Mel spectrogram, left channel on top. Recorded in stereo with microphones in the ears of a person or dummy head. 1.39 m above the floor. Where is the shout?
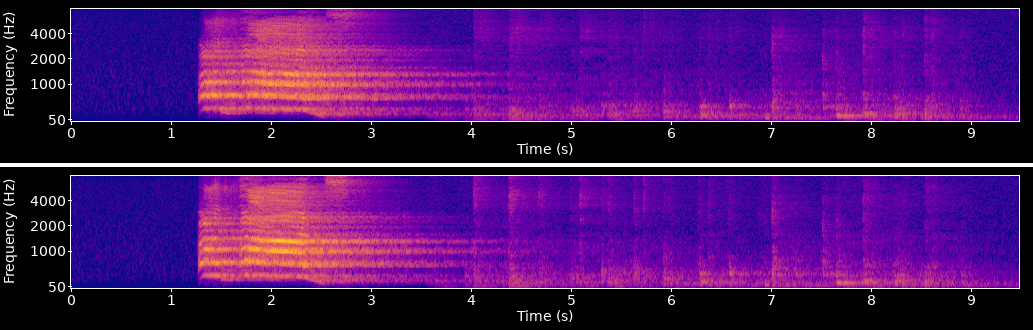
60° right (ahead or behind), 5 m; by 2.8 s 50° right (ahead or behind), 3 m.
